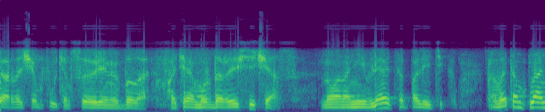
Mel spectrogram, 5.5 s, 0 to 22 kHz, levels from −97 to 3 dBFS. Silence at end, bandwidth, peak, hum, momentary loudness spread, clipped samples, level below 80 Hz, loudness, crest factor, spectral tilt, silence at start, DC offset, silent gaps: 0 s; 5 kHz; -6 dBFS; none; 10 LU; under 0.1%; -68 dBFS; -20 LUFS; 14 dB; -7.5 dB/octave; 0 s; under 0.1%; none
